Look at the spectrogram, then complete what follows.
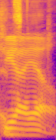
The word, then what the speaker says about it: Gil: I've never known how to pronounce that. G-I-L. It's Gil. I would say Gil.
